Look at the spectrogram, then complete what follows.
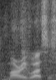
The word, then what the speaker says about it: Mariguas: Okay, so we might have been saying Mariguas' name wrong.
